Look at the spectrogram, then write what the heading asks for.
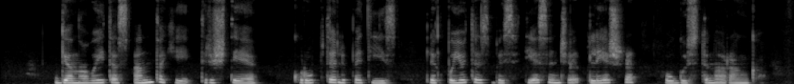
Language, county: Lithuanian, Vilnius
